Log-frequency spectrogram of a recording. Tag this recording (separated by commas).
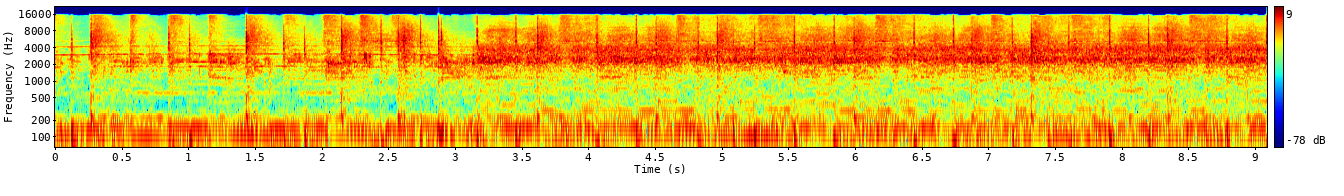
Music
